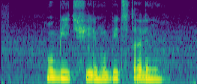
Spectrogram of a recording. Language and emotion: Russian, neutral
